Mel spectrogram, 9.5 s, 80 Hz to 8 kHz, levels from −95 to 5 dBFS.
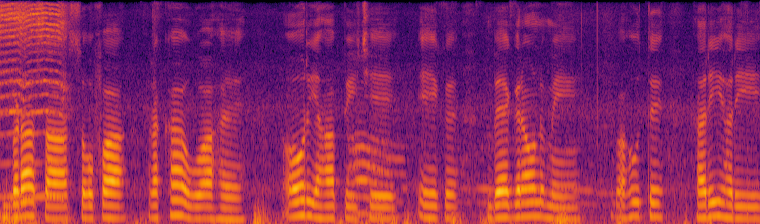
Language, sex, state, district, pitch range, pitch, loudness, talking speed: Hindi, male, Haryana, Charkhi Dadri, 155-175 Hz, 160 Hz, -19 LUFS, 100 wpm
